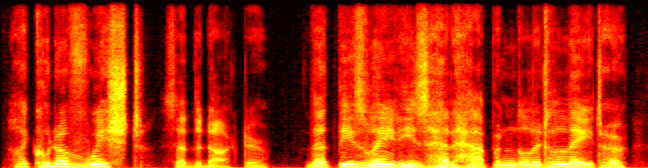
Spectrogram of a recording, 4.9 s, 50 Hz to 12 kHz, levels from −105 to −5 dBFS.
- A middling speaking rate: Yes, average, 185 wpm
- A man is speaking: Yes, male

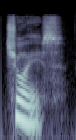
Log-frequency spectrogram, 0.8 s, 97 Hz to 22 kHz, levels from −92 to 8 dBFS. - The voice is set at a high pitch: Yes, high, 195 Hz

